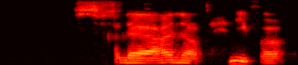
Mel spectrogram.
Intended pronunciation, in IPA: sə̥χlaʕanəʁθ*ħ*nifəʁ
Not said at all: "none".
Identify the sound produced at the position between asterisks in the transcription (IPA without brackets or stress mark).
ħ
